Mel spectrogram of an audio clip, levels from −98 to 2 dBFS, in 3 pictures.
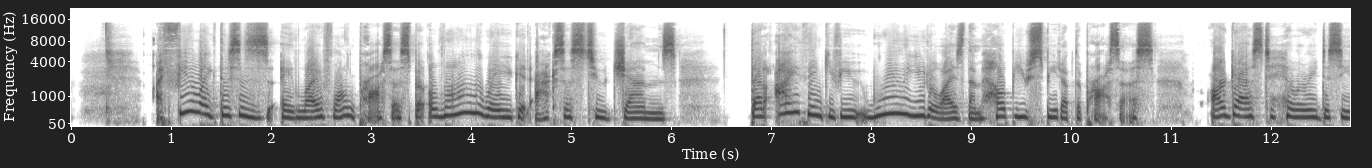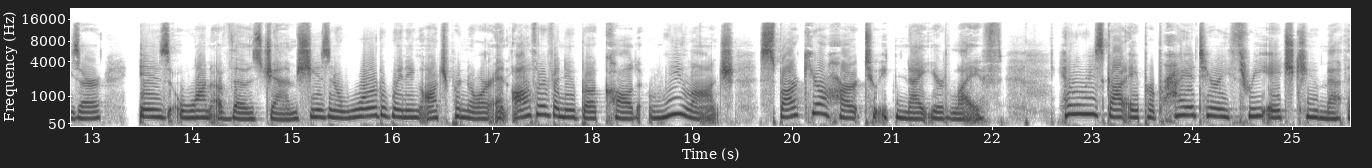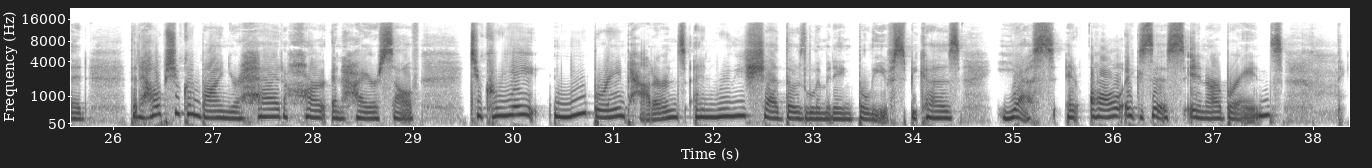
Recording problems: distortion; slight; 10 dB below the speech
squashed, flat; somewhat

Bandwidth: 14.5 kHz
